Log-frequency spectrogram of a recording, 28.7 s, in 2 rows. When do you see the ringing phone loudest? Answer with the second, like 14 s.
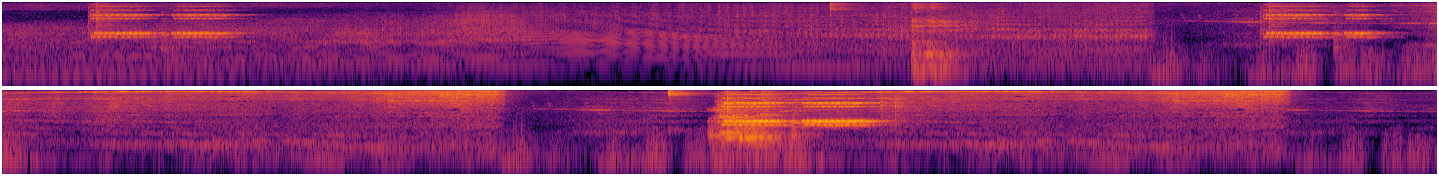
22 s.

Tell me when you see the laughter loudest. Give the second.
22 s.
